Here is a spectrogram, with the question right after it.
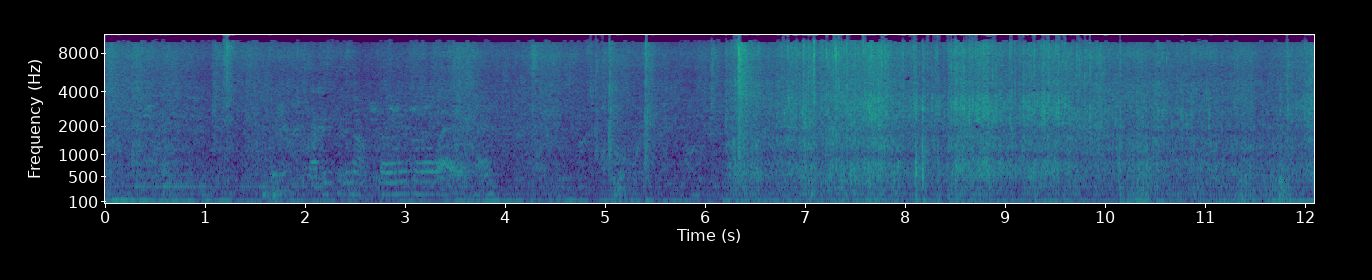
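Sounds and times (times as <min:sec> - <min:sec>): plastic bag rustling: 0:00.0 - 0:12.0
wrapping paper rustling and crackling: 0:00.0 - 0:12.0.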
